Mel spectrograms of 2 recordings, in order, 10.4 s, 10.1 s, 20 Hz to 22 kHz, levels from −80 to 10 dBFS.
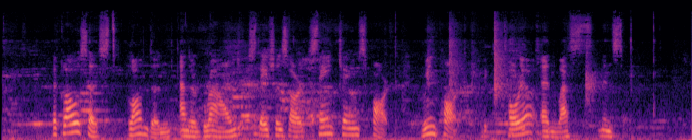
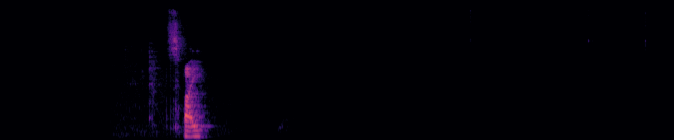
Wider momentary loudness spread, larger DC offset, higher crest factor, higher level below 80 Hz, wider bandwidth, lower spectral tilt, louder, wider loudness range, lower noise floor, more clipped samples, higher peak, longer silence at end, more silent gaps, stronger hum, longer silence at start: second, 15 LU vs 27 LU; neither; second, 16 dB vs 30 dB; first, -36 dBFS vs -86 dBFS; about the same, 16 kHz vs 16.5 kHz; first, -6 dB/octave vs -3.5 dB/octave; first, -18 LUFS vs -30 LUFS; first, 3 LU vs 0 LU; second, -40 dBFS vs -78 dBFS; neither; first, -2 dBFS vs -10 dBFS; second, 0 s vs 7.05 s; neither; neither; second, 0.05 s vs 2.25 s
